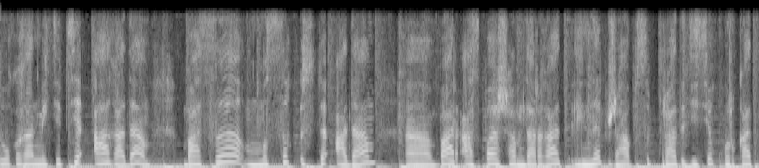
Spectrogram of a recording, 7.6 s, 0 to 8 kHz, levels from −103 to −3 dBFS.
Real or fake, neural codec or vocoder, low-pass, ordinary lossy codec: real; none; 7.2 kHz; none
